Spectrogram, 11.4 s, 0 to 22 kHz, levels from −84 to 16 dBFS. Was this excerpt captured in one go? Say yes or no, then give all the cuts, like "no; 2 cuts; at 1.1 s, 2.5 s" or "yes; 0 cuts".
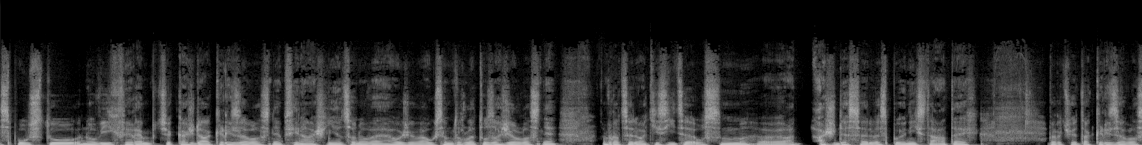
no; 1 cut; at 10.5 s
